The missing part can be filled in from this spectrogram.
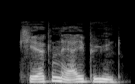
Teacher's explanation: The second K sounds somewhat like an English G.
